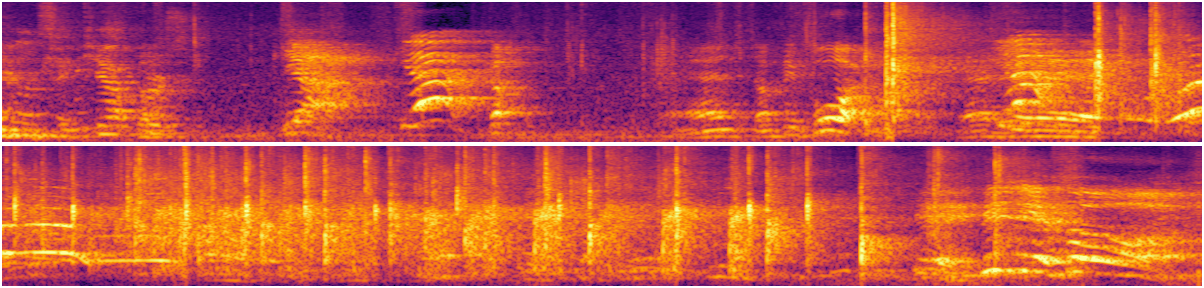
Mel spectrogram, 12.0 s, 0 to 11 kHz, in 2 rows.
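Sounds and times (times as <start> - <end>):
applause: 5.5 - 11.1
hand claps: 5.5 - 11.2.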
